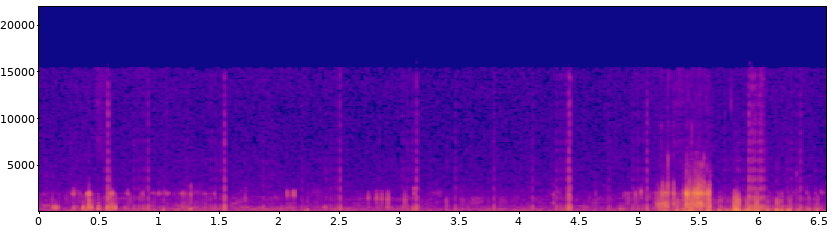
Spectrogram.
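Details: Stomach growling (borborygmi).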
